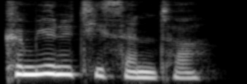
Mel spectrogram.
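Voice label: "community centre", British English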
